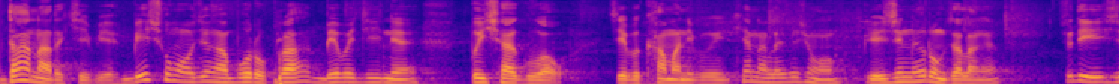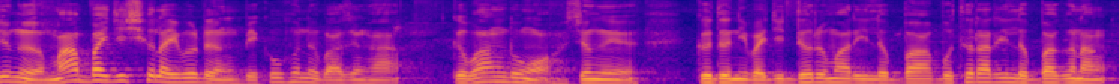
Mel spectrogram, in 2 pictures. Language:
Bodo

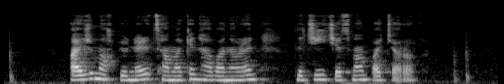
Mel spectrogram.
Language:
Armenian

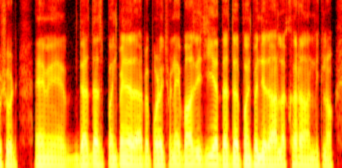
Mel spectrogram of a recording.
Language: Pahari-Potwari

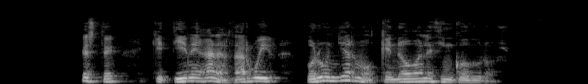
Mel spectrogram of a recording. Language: Aragonese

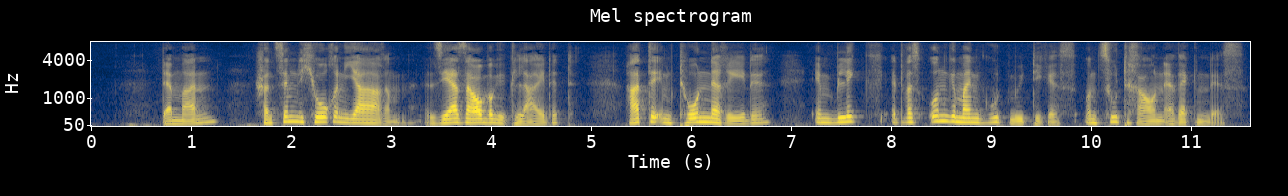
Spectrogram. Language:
German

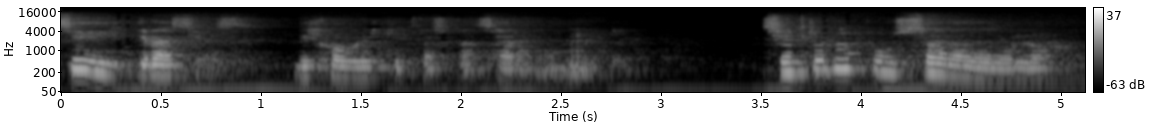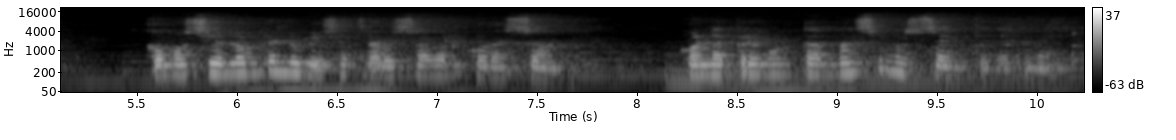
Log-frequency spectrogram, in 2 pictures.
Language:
Spanish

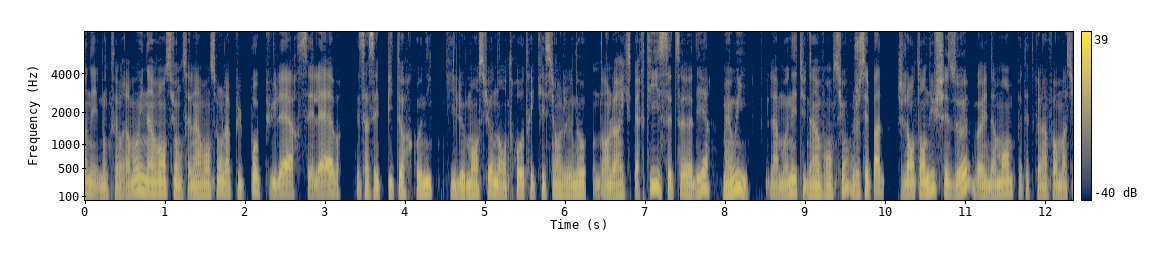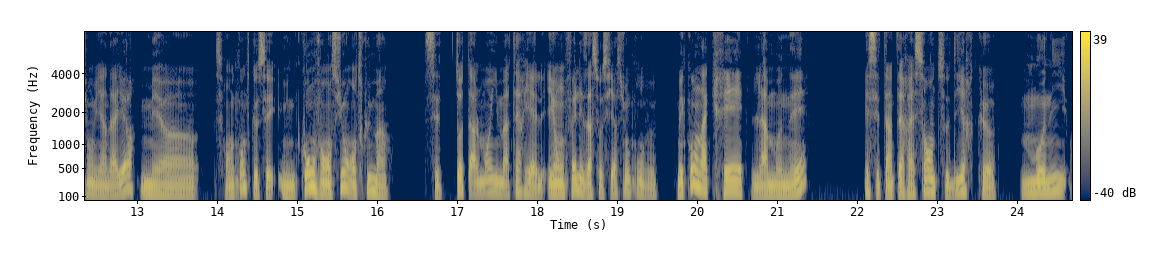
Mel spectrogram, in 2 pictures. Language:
French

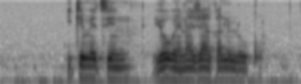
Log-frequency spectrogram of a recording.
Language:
Tswana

